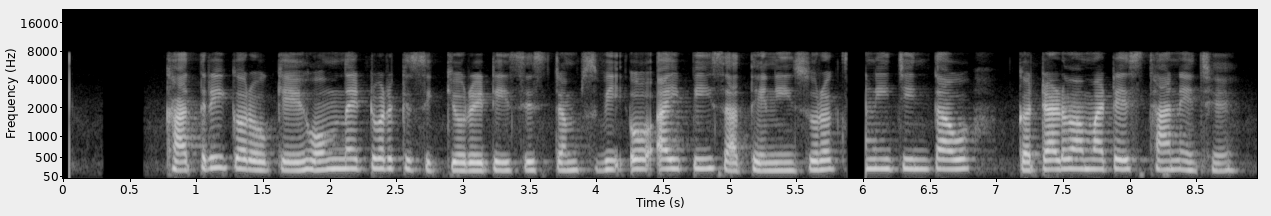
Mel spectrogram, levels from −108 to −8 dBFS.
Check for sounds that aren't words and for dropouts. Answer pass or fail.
fail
